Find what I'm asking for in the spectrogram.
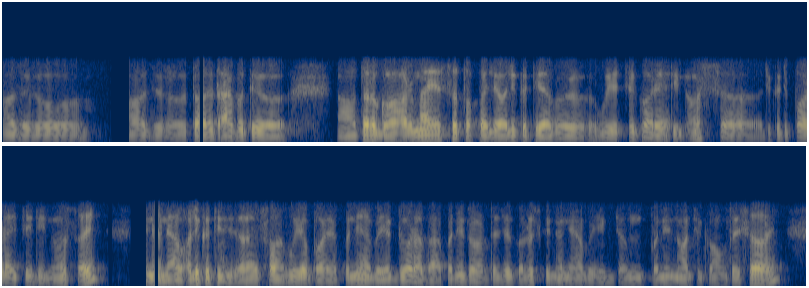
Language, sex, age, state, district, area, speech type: Nepali, male, 30-45, West Bengal, Darjeeling, rural, conversation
